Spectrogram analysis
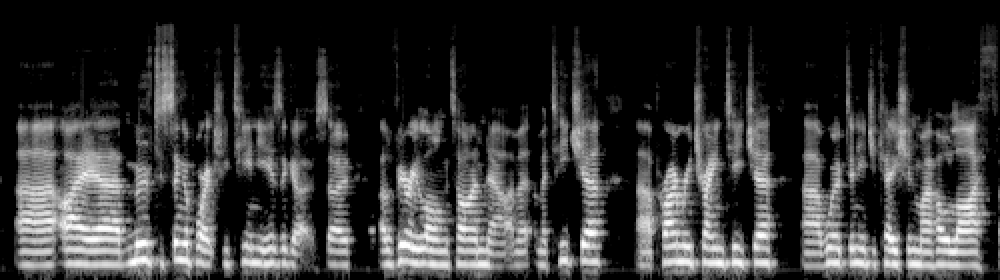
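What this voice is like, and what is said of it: New Zealand accent. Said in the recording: “As you can tell by the accent, I am originally from New Zealand”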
